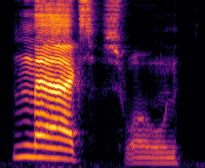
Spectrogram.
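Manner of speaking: flat, expressionless, deadpan monotone. After someone picks the right card, the performer reacts in deadpan monotone. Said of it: "my deadpan monotone voice".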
